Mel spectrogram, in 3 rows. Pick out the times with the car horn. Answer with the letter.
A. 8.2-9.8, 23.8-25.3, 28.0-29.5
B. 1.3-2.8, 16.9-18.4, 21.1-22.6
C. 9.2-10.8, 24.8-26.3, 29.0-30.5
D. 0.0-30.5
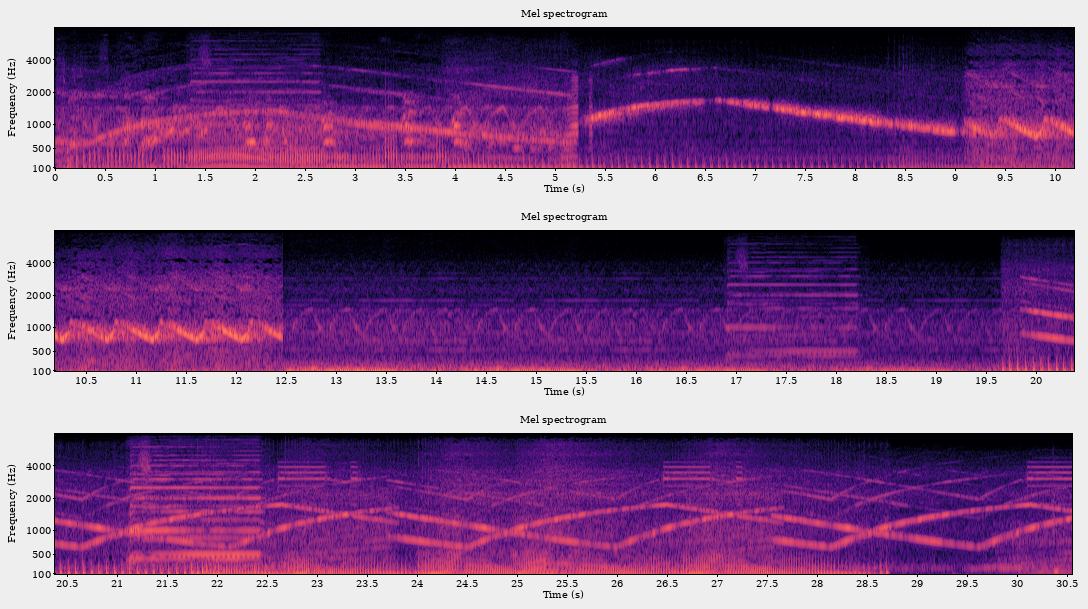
B.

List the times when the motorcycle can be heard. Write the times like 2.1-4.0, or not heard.
0.0-10.3, 19.6-28.8.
